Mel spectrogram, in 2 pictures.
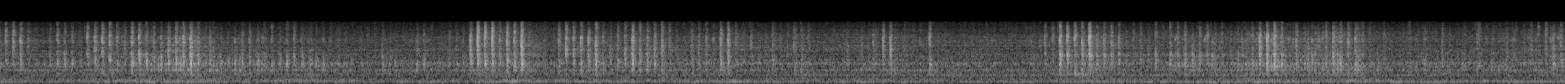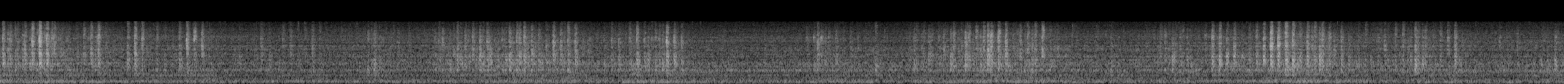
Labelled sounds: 11.7	11.9	vessel noise, 0.84 to 1.0 kHz

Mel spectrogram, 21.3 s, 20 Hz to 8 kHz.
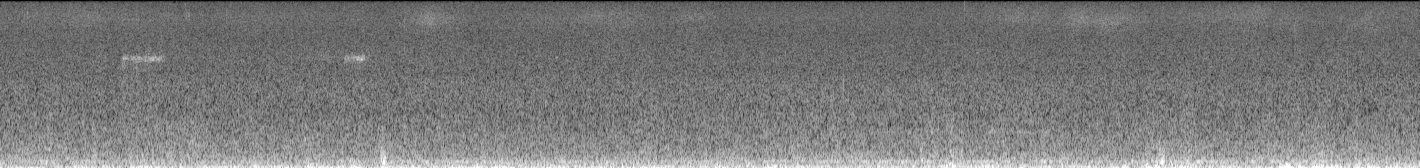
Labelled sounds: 1.7	2.5	vessel noise, 2.3 to 3.3 kHz

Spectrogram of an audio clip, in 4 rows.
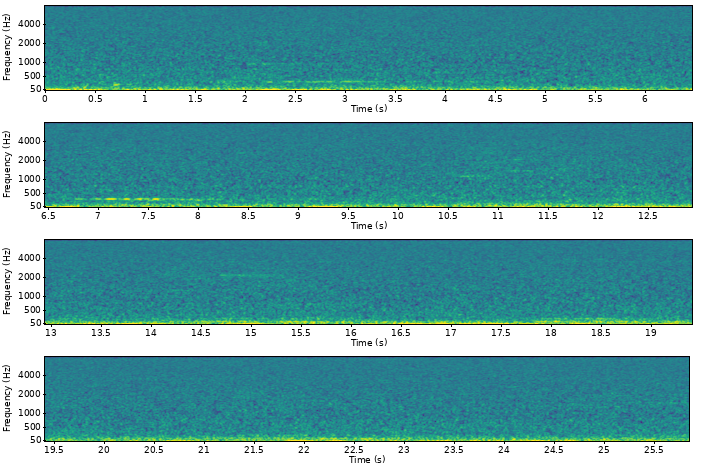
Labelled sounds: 14.7	15.0	humpback whale, 2.1 to 2.2 kHz

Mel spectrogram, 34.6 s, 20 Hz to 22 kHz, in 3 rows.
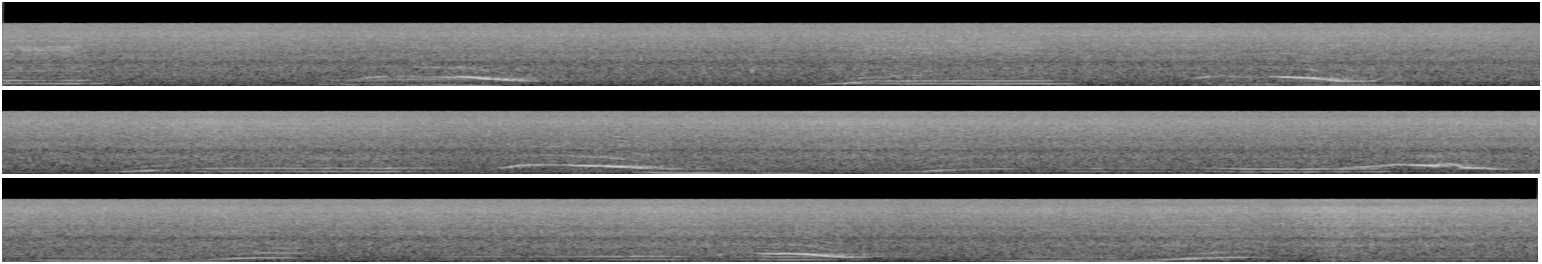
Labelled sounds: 0.1	0.4	humpback whale, 2.0 to 2.2 kHz
15.8	16.2	humpback whale, 0.78 to 0.88 kHz

